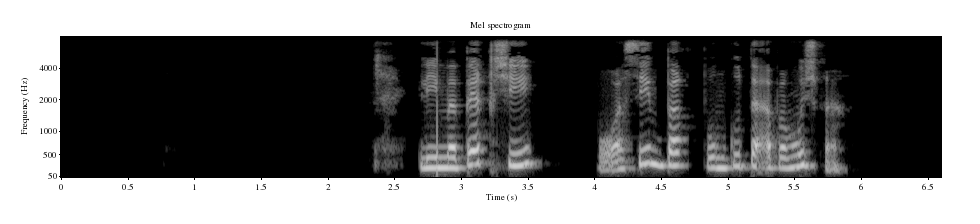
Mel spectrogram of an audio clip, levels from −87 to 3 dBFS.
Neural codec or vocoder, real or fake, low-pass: none; real; 7.2 kHz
